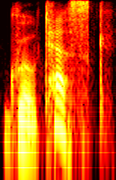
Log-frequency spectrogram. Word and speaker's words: grotesque: just like ma'am and grotesque this is a good example of whenever you see this ending e SQ e it's esque and it's stressed so grotesque that's it I'll do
